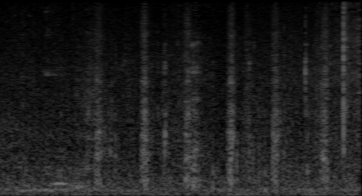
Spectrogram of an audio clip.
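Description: Close crunchy chewing of seasoned Korean radish salad (mu-saengchae), a string of soft crisp bites over a faint background hush, with no talk.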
